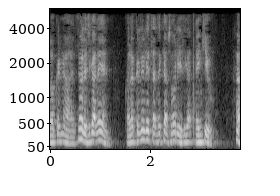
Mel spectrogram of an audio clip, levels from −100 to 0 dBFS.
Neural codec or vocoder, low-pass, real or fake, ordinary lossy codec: none; 5.4 kHz; real; MP3, 32 kbps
